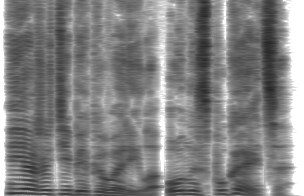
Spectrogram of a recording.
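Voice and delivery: high-pitched, amused I-told-you-so; смеясь. A narrator's reading. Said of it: "засмеялась Руди". (весело, насмешливо, высоким голосом)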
